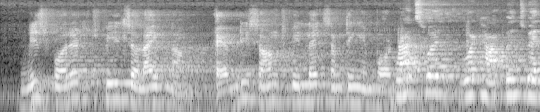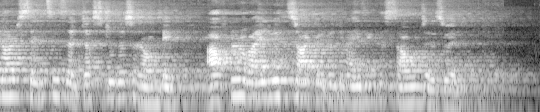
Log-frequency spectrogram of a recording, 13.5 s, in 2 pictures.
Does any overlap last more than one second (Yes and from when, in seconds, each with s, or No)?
No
